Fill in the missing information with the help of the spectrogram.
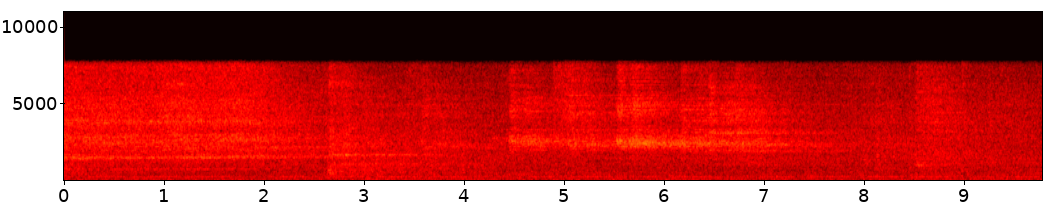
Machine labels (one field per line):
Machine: slide rail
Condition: normal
